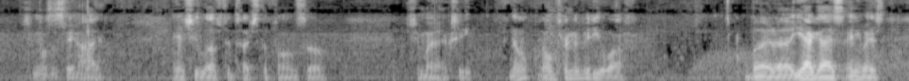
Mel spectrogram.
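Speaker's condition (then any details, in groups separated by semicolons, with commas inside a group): No condition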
